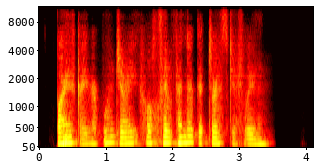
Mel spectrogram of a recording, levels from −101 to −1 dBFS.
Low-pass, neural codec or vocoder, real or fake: 10.8 kHz; codec, 44.1 kHz, 0.9 kbps, DAC; fake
